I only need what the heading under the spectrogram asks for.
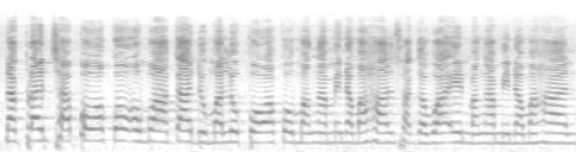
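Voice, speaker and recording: Fast and fervent, an older woman shares her testimony during a worship service in a high, level, fairly bright voice, calling out "mga minamahal" to the congregation again and again and peppering her story with hallelujahs. A long hall reverb trails her words.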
